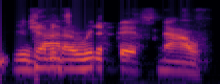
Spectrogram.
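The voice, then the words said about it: Put-on Boston accent. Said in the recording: “doing it a Boston accent.”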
